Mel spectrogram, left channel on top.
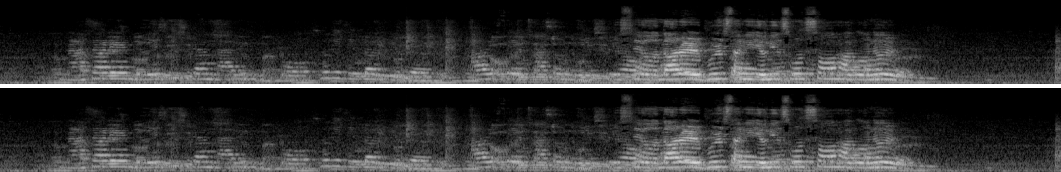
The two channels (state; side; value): identical; both; correlation 1.00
